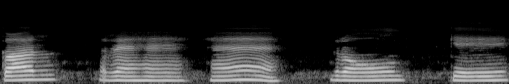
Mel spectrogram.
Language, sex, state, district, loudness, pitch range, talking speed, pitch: Hindi, female, Punjab, Fazilka, -17 LUFS, 185-200 Hz, 60 wpm, 195 Hz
